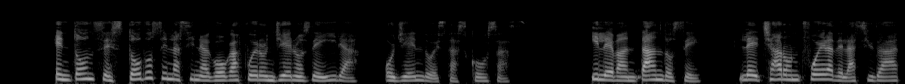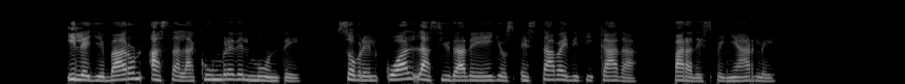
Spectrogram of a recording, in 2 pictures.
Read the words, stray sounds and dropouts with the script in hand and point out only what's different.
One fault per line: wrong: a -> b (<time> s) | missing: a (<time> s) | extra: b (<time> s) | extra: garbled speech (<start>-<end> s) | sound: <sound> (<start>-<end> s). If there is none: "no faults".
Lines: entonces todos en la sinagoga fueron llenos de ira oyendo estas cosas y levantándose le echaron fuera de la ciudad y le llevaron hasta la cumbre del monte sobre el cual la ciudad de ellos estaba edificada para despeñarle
no faults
